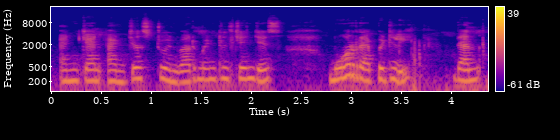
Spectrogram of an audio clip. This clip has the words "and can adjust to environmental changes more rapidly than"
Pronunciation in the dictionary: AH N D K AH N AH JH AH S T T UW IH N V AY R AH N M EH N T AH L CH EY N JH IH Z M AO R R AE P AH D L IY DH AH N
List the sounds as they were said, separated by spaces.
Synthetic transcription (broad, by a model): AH N D K AH N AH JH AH S T T UW IH N V AY R AH N M EH N T AH L CH EY N JH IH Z M AO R R AE P AH D L IY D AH N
